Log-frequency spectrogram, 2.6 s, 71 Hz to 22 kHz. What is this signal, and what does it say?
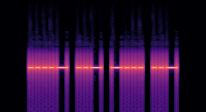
Morse code, heard as a keyed tone, about 28 wpm, 700 Hz. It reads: 4UBU
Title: All Cut Numbers - 4-Digit 28wpm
